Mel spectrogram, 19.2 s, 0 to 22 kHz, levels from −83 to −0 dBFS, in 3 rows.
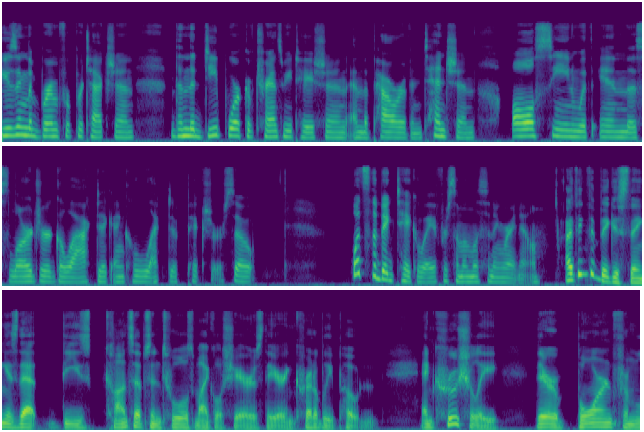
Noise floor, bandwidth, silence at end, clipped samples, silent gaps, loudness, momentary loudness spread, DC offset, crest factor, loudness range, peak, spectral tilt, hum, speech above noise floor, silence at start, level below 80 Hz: -55 dBFS; 12 kHz; 0 s; under 0.1%; none; -25 LUFS; 12 LU; under 0.1%; 22 dB; 6 LU; -4 dBFS; -5.5 dB/octave; none; 31 dB; 0 s; -46 dBFS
